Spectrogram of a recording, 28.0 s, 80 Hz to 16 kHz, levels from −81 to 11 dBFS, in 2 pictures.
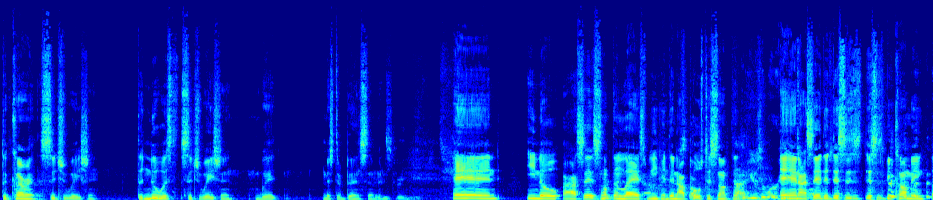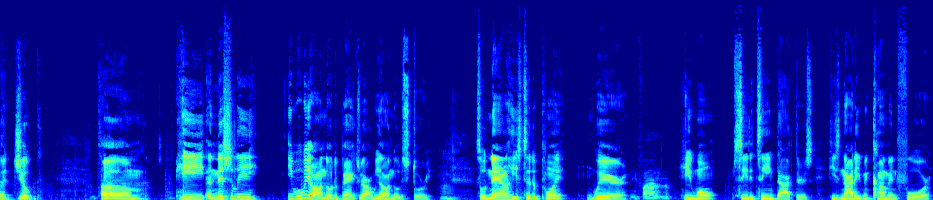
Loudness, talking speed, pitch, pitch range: -27 LUFS, 140 wpm, 115 Hz, 105-125 Hz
